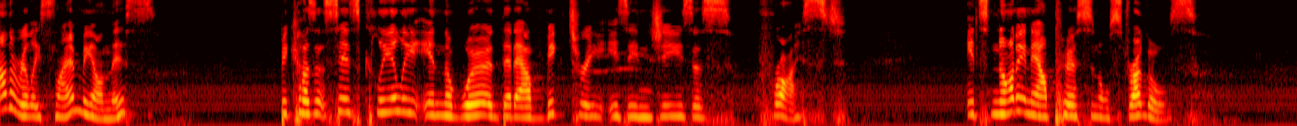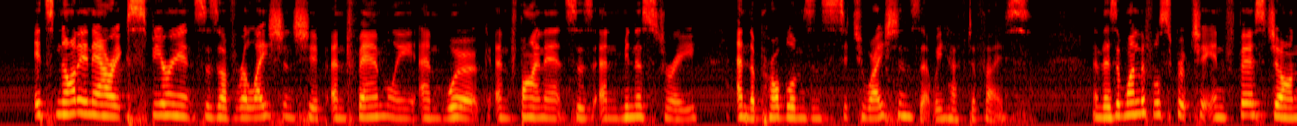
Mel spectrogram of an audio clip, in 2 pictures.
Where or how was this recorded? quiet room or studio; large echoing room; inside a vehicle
large echoing room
